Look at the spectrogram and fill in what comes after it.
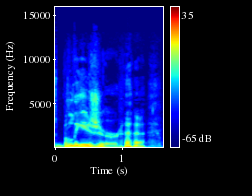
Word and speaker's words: bleisure: And the topic is bleisure, which is a phrase I haven't heard before. Heather, welcome to the show. – Thank you for having me. – Am I pronouncing that correctly? Bleisure? – Exactly.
